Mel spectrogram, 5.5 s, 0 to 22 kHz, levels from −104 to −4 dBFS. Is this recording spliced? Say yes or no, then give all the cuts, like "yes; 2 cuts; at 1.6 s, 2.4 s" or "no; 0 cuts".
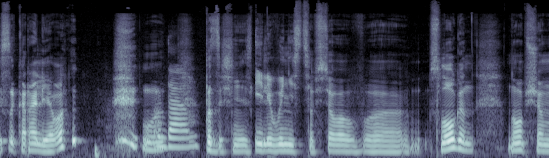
yes; 3 cuts; at 2.2 s, 2.5 s, 3.1 s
